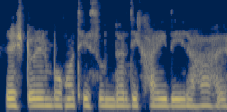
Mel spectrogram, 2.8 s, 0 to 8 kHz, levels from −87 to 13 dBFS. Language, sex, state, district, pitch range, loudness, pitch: Hindi, female, Chhattisgarh, Rajnandgaon, 175-185 Hz, -18 LUFS, 180 Hz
